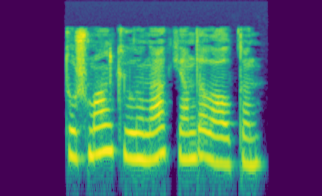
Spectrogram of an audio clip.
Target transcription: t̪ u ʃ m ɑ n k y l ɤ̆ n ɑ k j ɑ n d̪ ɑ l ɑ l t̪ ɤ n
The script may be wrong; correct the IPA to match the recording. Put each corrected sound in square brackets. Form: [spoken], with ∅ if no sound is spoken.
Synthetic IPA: t̪ u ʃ m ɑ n k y l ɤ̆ n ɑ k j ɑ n d̪ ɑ l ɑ l t̪ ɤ n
